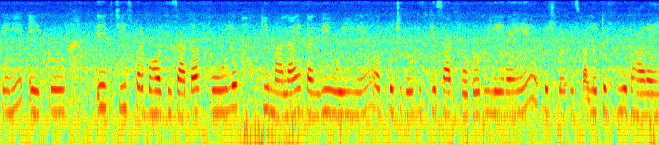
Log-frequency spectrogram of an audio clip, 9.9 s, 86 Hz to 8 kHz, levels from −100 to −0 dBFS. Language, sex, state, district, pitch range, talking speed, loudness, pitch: Hindi, female, Chhattisgarh, Kabirdham, 230-250 Hz, 200 wpm, -20 LUFS, 240 Hz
